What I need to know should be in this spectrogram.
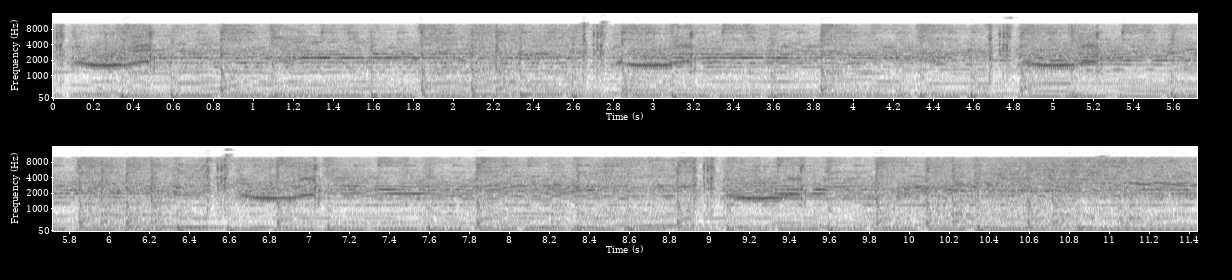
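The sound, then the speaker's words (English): A laser printer runs steadily, printing photos, its mechanism whirring and clicking, with a rising chirp about every two seconds as pages feed through. No one speaks. “Hot off the laser printer.”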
